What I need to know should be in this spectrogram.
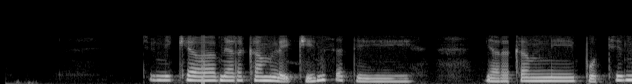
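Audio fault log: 2.02 to 2.04 s, packet loss with last packet repeated: a 20 ms gap is patched by replaying the previous chunk once, giving a brief glitchy hiccup.
5.04 to 5.08 s, packet loss with last packet repeated: a longer 40 ms hole, which fits two 20 ms packets going missing. The repeats give a short robotic stutter with a 50 Hz buzz or flutter, heard through the narrow telephone band of the G.711 path.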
